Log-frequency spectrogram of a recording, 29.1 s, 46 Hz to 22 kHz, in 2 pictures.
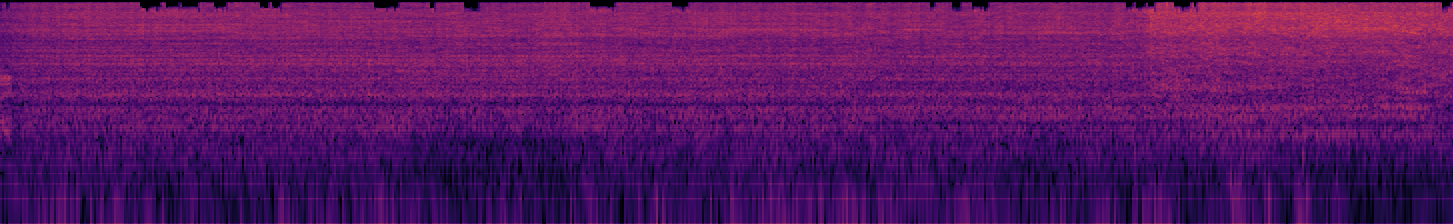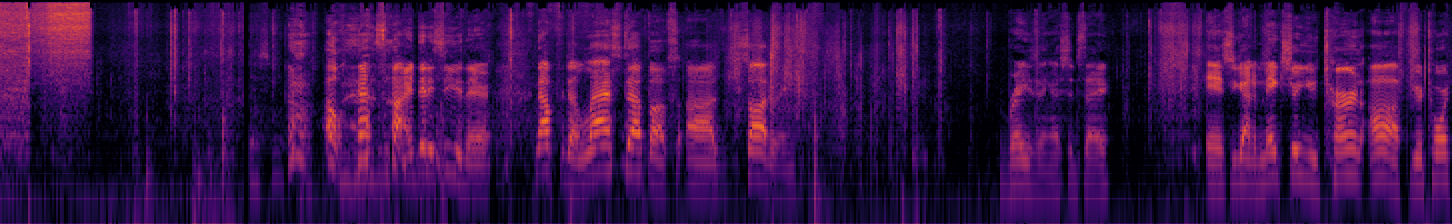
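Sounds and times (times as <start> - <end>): torch flame hissing: 0.0 - 15.5
torch shutoff click: 0.0 - 15.5.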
